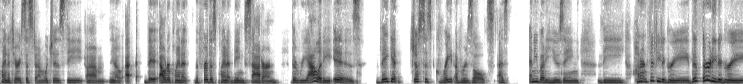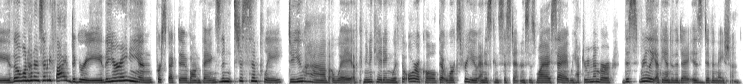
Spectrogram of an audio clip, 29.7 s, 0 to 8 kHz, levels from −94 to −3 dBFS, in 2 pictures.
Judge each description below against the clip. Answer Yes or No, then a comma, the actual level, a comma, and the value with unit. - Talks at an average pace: Yes, average, 170 wpm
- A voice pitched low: No, high, 195 Hz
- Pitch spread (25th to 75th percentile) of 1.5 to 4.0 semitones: No, average, 5.1 semitones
